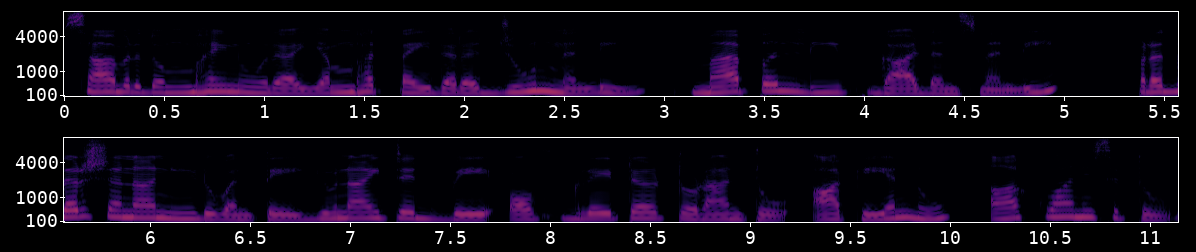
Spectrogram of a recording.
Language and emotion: Kannada, neutral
